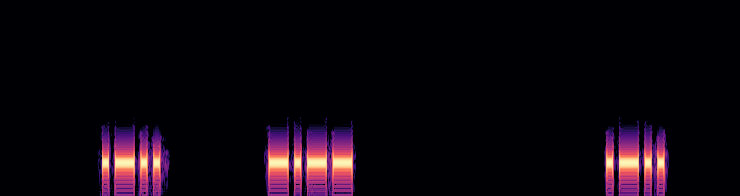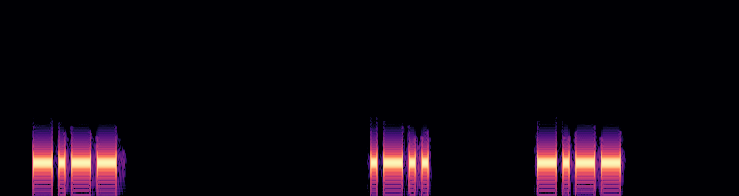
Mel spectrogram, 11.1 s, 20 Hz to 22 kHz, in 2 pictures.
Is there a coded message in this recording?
Yes: Morse code from 0.8 to 10.2 s, heard as a keyed tone, about 25 wpm, spaced as for 9 wpm, 600 Hz. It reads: LY LY LY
